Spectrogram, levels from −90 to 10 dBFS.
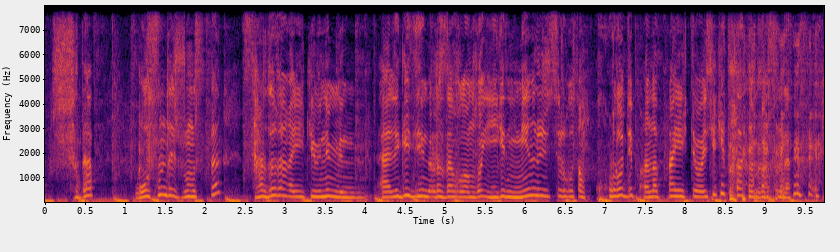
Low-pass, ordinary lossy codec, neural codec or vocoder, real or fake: none; none; codec, 16 kHz, 16 kbps, FunCodec, trained on Chinese and English, 50 frames a second; fake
